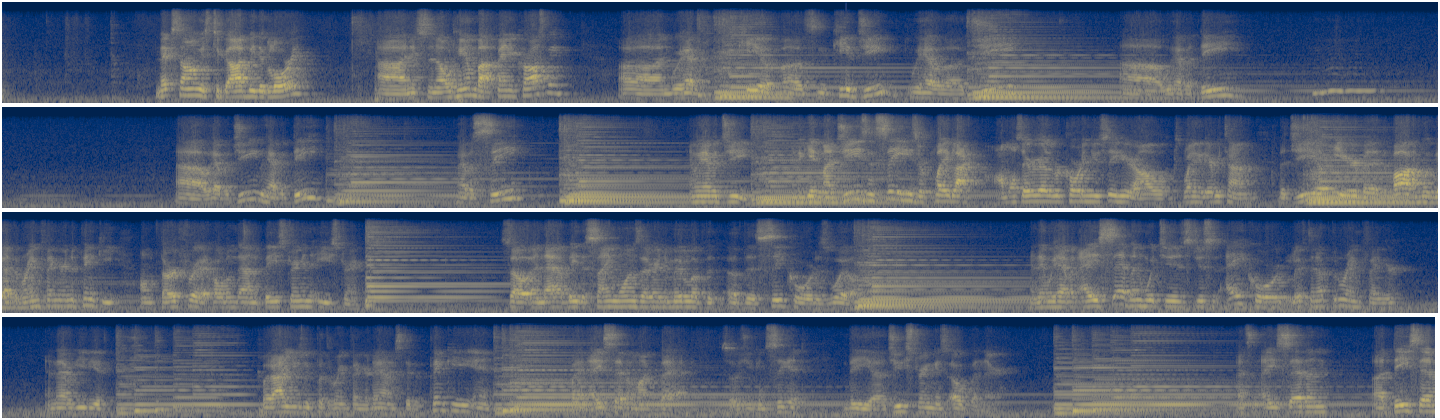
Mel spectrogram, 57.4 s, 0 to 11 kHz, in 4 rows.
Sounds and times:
Speech: 1.6 - 3.2, 3.8 - 10.2, 11.2 - 12.4, 16.1 - 17.6, 18.9 - 19.6, 21.2 - 32.4, 33.8 - 37.3, 39.0 - 42.8, 43.5 - 44.2, 45.7 - 48.1, 48.8 - 53.1, 55.4 - 57.4
Strum: 6.4 - 14.1, 16.7 - 35.6, 37.1 - 42.4, 43.6 - 57.4.

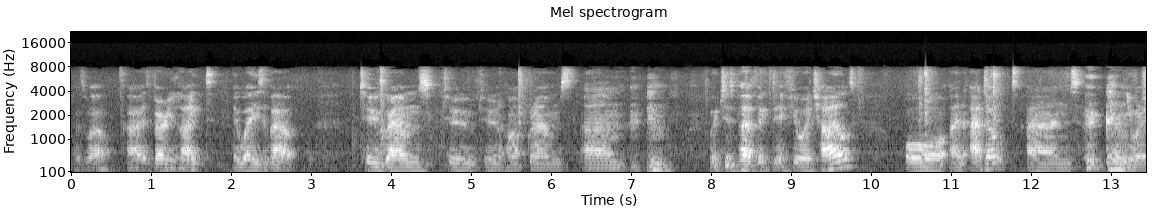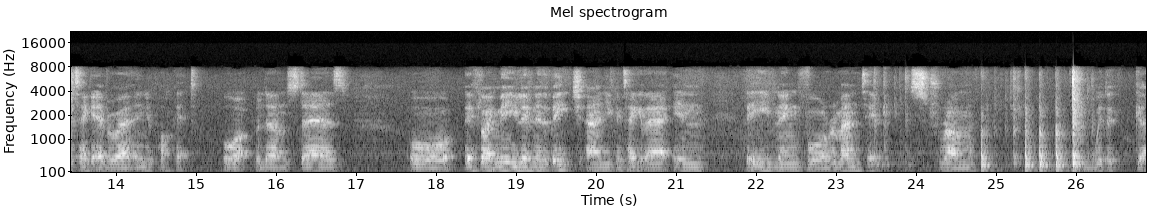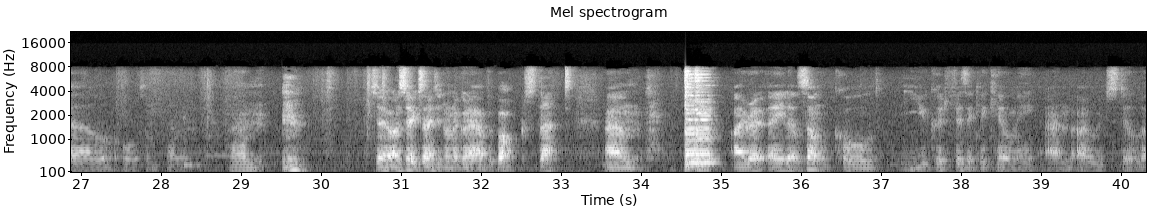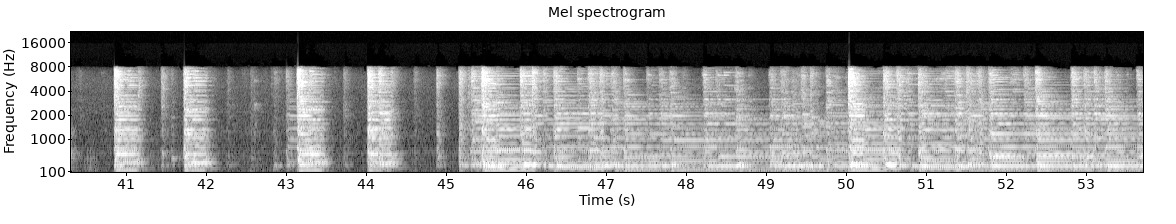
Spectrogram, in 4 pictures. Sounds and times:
Speech: 0.0 - 2.9, 3.6 - 16.9, 17.7 - 24.9, 26.0 - 29.8, 30.6 - 34.3, 35.1 - 40.6.

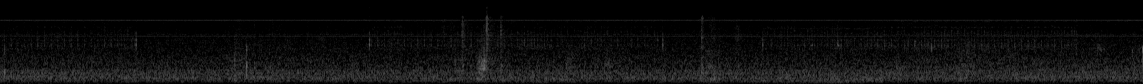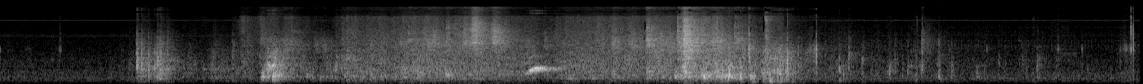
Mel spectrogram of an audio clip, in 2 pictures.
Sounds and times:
Animal: 14.0 - 18.8.

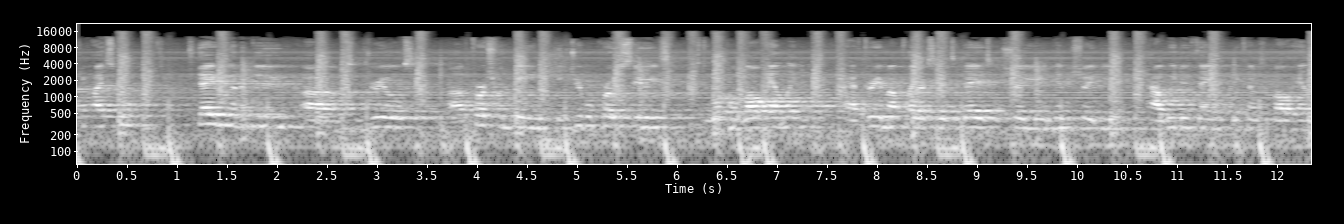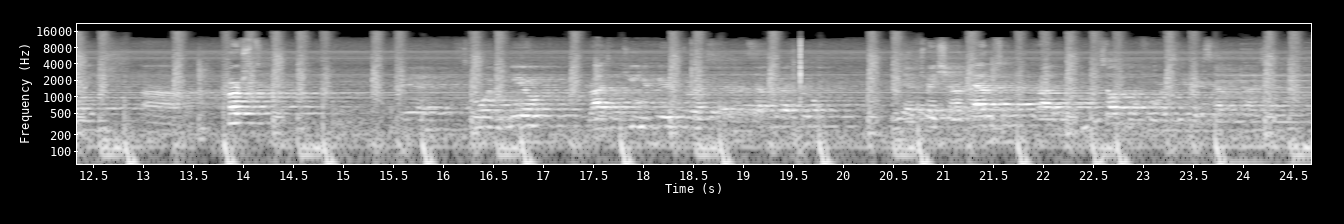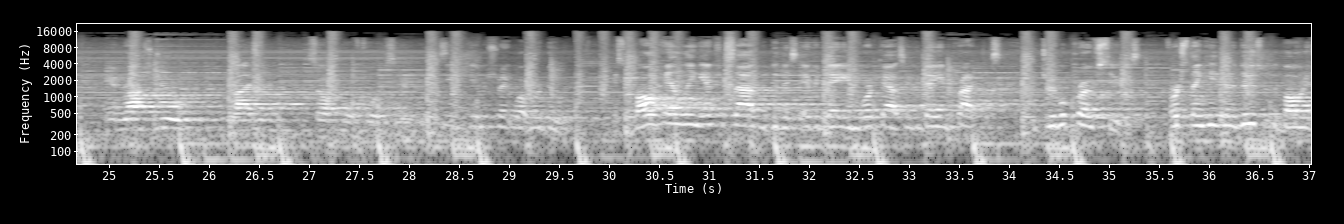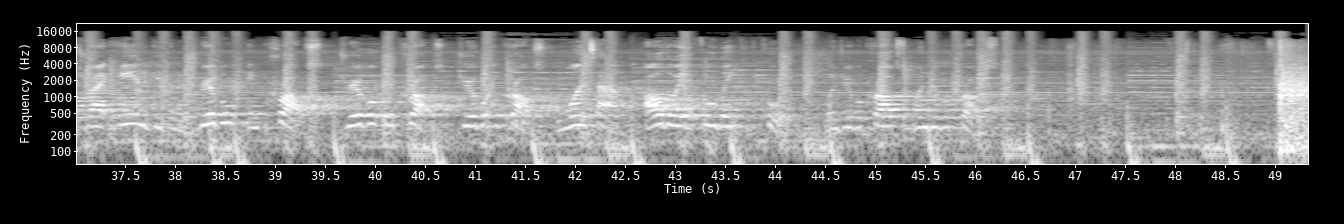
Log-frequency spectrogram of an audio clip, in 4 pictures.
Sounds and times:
Speech: 0.0 - 14.4, 15.6 - 19.9, 20.6 - 46.3
Music: 0.0 - 49.3.

